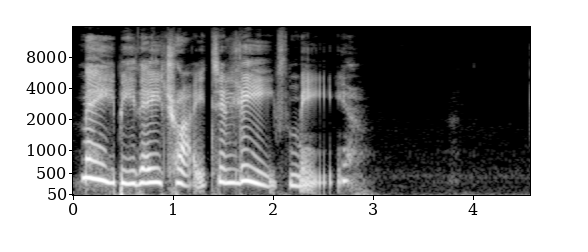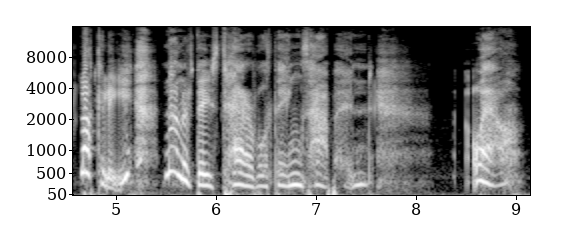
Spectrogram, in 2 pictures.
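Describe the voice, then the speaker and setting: A woman's voice: high-pitched, no room sound, studio quality, full character voice. A British woman voicing an ancient, possessive siren captor, sweetly menacing, in an intimate roleplay ASMR monologue that often drops toward a whisper. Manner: slow, coaxing, often dropping into whispers.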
